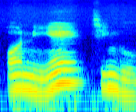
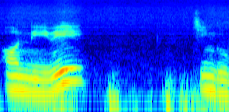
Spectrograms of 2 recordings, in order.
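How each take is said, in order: First: The possessive vowel is said as 'e'. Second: The possessive vowel is said as 'ui'. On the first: The speaker calls it right. "tapi Anda membacanya adalah onie cinggu" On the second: The speaker calls it wrong. "bukan oniwi cinggu"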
